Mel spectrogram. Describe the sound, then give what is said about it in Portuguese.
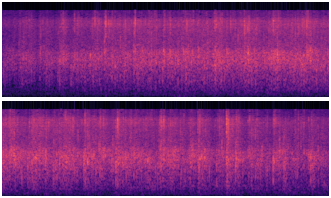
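An audience applauds for the Lord, steadily, a dense wash of many hands clapping that holds at an even, fairly loud level for several seconds without letting up. No one speaks over it. “Se esse aplauso é para o Senhor, é forte, irmão.”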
